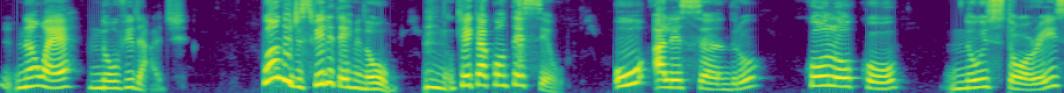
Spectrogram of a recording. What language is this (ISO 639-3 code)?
por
